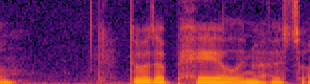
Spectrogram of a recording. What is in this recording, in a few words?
"peel", Welsh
